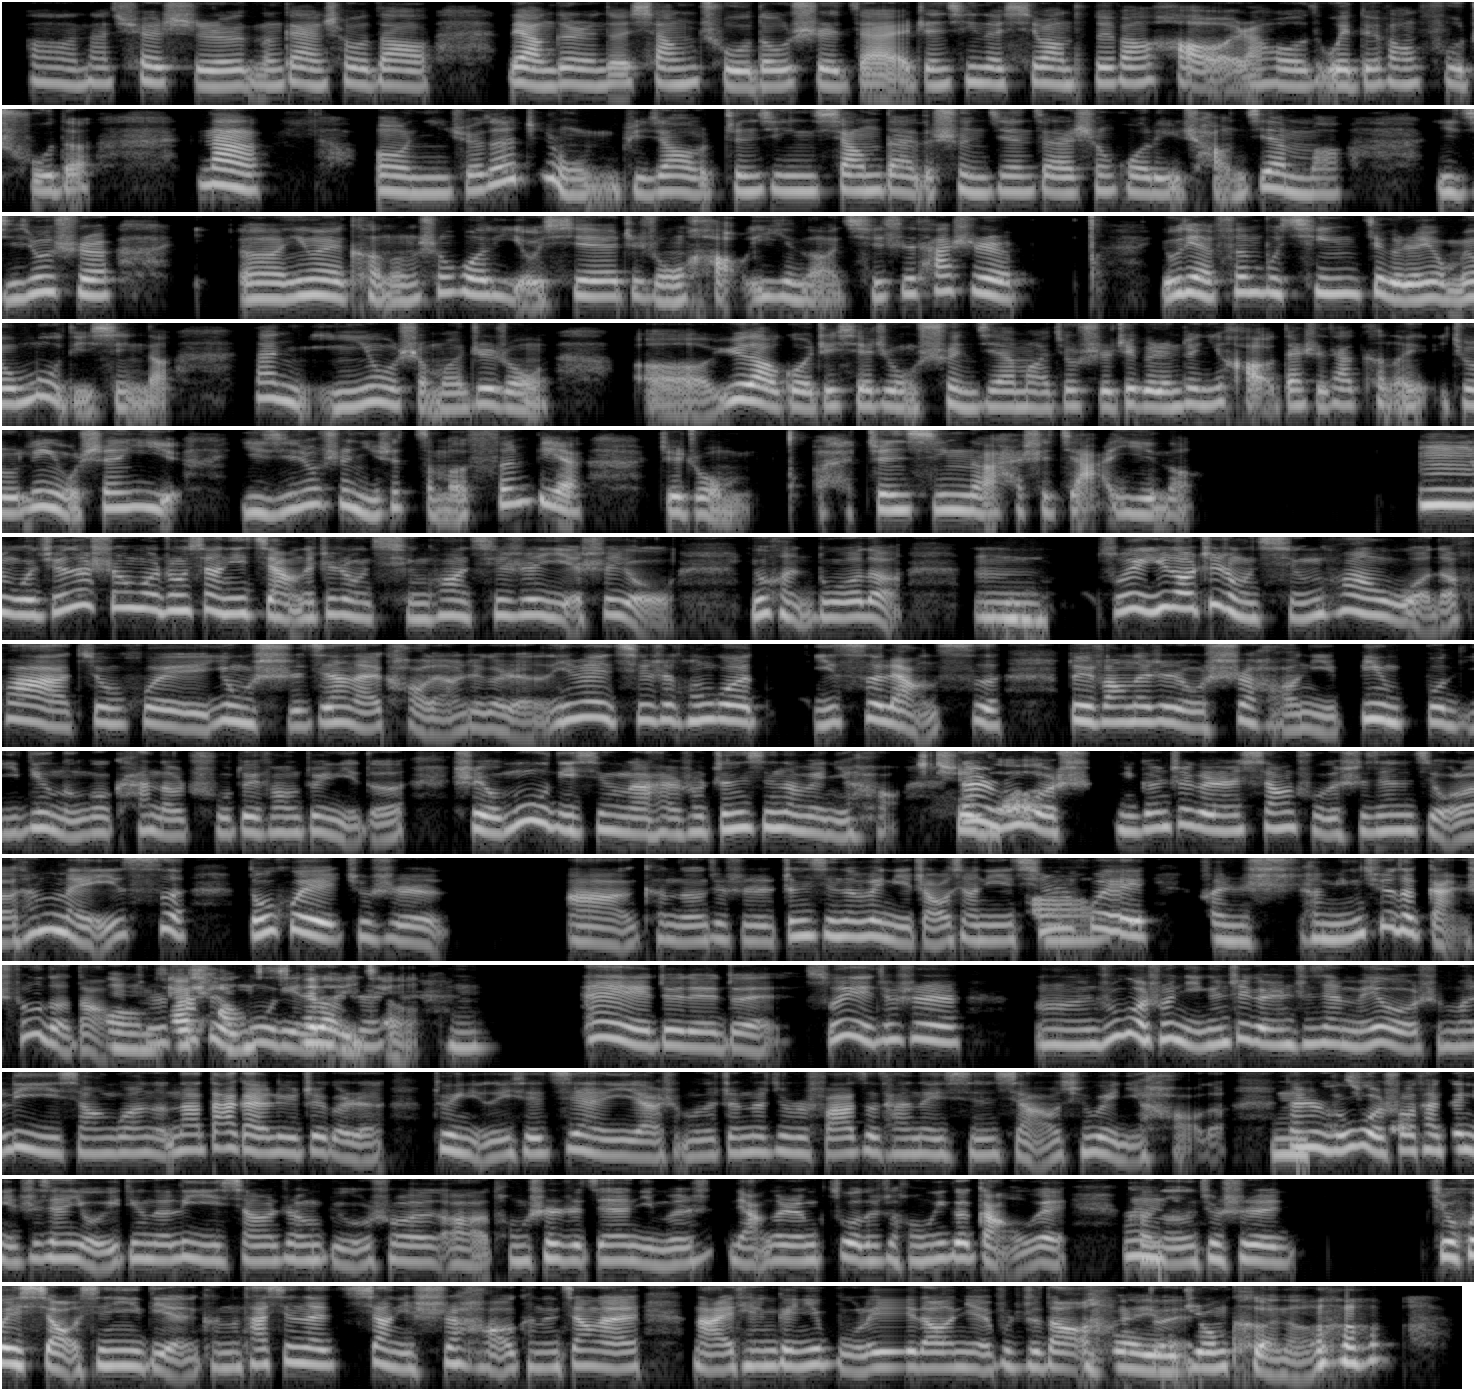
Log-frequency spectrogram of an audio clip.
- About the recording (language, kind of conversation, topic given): Chinese, podcast, 你是在什么瞬间意识到对方是真心朋友的？
- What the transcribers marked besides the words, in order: other background noise; lip smack; lip smack; chuckle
